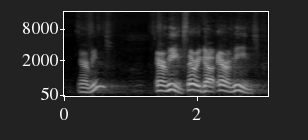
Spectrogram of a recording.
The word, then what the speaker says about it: Arameans: Arameans. Arameans? Arameans. There we go. Arameans. I kept trying to put other syllables into it.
